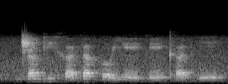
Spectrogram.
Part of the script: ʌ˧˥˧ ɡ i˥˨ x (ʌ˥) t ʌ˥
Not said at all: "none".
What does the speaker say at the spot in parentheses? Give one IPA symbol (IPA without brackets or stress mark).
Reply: ʌ˧˩˧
